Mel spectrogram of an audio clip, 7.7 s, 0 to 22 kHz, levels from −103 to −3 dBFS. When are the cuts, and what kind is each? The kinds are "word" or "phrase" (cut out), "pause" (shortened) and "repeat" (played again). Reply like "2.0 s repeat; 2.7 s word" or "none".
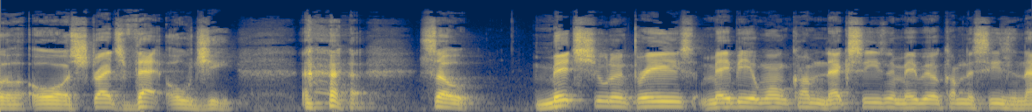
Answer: none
